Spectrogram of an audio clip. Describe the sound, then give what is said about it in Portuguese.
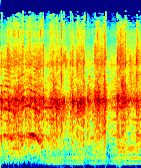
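Applause from a church audience during a sermon: dense, steady clapping that holds at an even, fairly loud level throughout, with a brief dip in intensity near the middle. “Se você não aplaudiu, eu tenho desconfio com você nesse momento.”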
